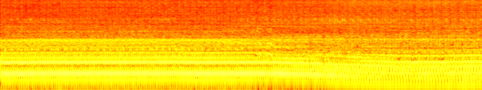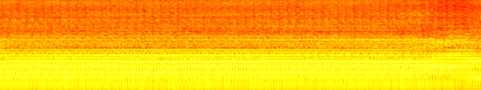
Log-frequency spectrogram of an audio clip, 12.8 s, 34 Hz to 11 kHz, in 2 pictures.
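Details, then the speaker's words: 2006 Hyundai Tucson 2.7 V6 AWD, 225k miles, idling after relay contact cleaning: loud raspy idle with steady puffing chuff at every firing pulse, settling lower after a few seconds; exhaust leak where one more flex pipe is still to install. "I guess I got one more flex pipe to install, and this thing will be ready for the open road."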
